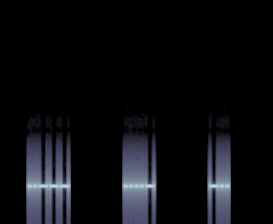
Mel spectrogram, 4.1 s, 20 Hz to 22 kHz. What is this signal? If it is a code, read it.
Morse code, heard as a keyed tone, about 30 wpm, spaced as for 9 wpm, 700 Hz. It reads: 24D
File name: Lesson 17e - Letter u - Three Characters 30wpm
